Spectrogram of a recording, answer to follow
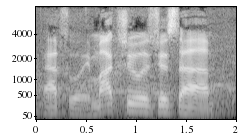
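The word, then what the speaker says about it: maque choux: Can you tell us the difference between the mac and cheese and the mac schwa? Yeah. I knew I pronounced it wrong. Absolutely. Mac choux is just...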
